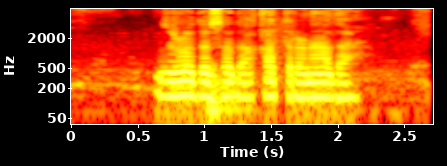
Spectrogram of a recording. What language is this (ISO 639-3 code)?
pus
